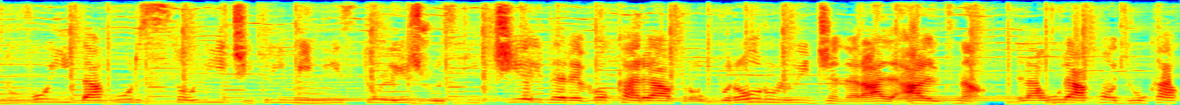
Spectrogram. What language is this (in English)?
Romanian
